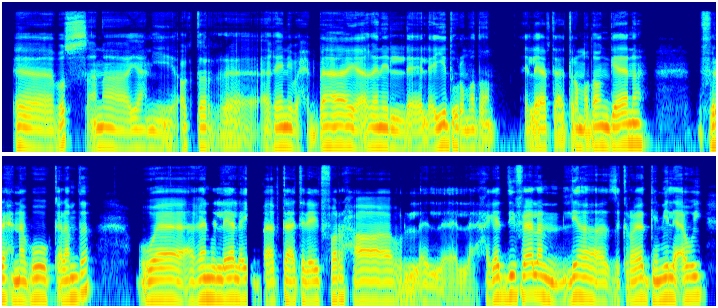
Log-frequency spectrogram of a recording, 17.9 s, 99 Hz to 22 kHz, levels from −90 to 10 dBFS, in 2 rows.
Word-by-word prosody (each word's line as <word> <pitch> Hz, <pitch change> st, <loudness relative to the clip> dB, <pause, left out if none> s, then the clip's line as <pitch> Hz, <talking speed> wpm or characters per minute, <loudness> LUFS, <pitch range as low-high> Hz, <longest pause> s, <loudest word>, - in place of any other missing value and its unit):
آآ 115 Hz, -4 st, 0 dB
بُصّ، 145 Hz, +5 st, -3 dB
أنا 115 Hz, -3 st, -1 dB
يعني 110 Hz, -2 st, -4 dB
أكتر 125 Hz, -1 st, -4 dB, 0.6 s
أغاني 120 Hz, 0 st, +2 dB
باحبها 125 Hz, +4 st, 0 dB
هي 120 Hz, -3 st, +2 dB
أغاني 120 Hz, 0 st, +2 dB
ال 110 Hz, -3 st, -1 dB
العيد 115 Hz, +5 st, 0 dB
ورمضان، 110 Hz, -1 st, -2 dB, 0.4 s
اللي -, -, -1 dB
هي -, -, +2 dB
بتاعة -, -, -4 dB
رمضان 120 Hz, +2 st, +2 dB
جانا 140 Hz, +3 st, +3 dB, 0.6 s
وفرحنا 130 Hz, -2 st, +2 dB
به 120 Hz, +2 st, -3 dB
والكلام 135 Hz, 0 st, +2 dB
ده، 170 Hz, +5 st, -2 dB, 0.5 s
وأغاني 130 Hz, +1 st, +2 dB
اللي 130 Hz, 0 st, +3 dB
هي 140 Hz, -, +5 dB
العيد 130 Hz, -1 st, +2 dB, 0.2 s
بتاعة 120 Hz, 0 st, 0 dB
العيد 120 Hz, +1 st, +1 dB
فرحة 125 Hz, -3 st, 0 dB
وال -, -, -4 dB
ال 105 Hz, -5 st, -5 dB, 0.3 s
الحاجات 125 Hz, -, -1 dB
دي 145 Hz, +2 st, +2 dB
فعلًا 150 Hz, -7 st, +2 dB
ليها 135 Hz, -5 st, +1 dB
ذكريات 120 Hz, +6 st, -1 dB
جميلة 130 Hz, +2 st, +2 dB
أوي 145 Hz, +2 st, +1 dB
125 Hz, 125 wpm, -22 LUFS, 115-135 Hz, 0.6 s, هي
